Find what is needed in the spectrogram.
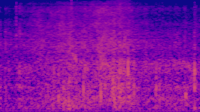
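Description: Near silence: faint background hiss with a few soft ticks.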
